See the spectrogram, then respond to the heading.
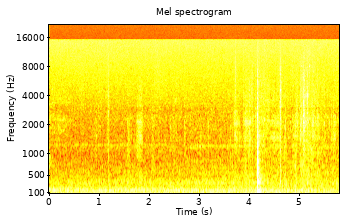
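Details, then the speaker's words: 2000 Toyota Land Cruiser 100 series, creeping up driveway hill at full steering lock: quiet low rumble then one sharp pop from right front wheel; persists four years despite new bearings repack, tie rods, CV axle, control arms, ball joints; cause unknown. "you hear that that's what I've been dealing with it also occurs whenever I am backing up in parking spaces and there's a bump or a pothole that I have to go through"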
